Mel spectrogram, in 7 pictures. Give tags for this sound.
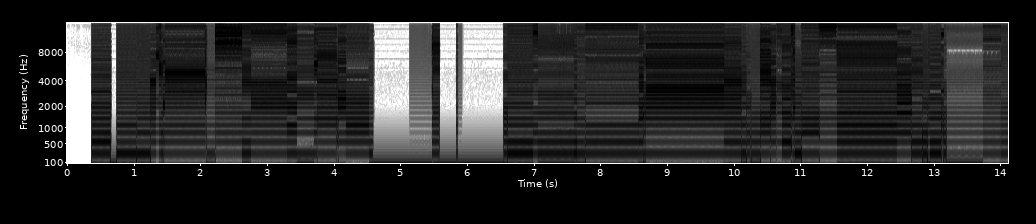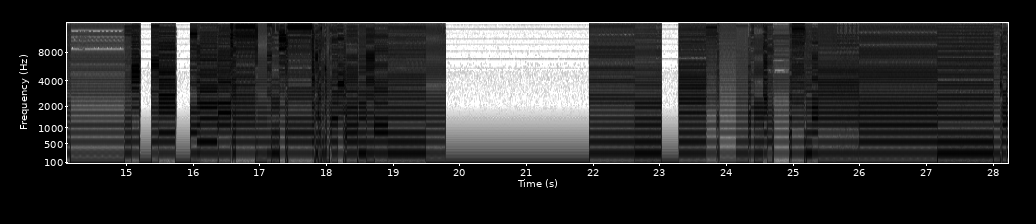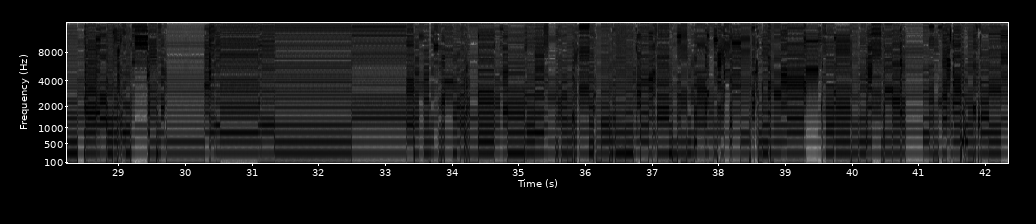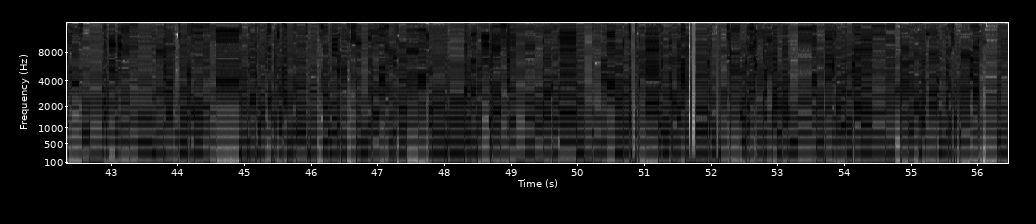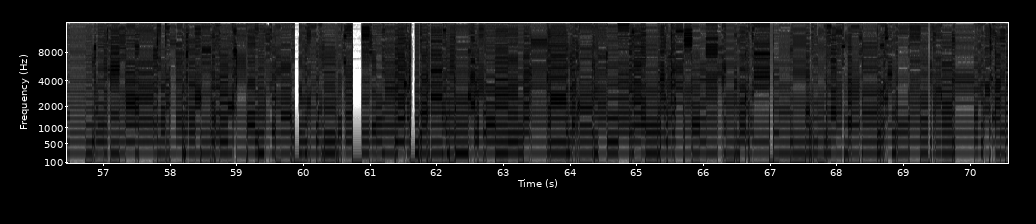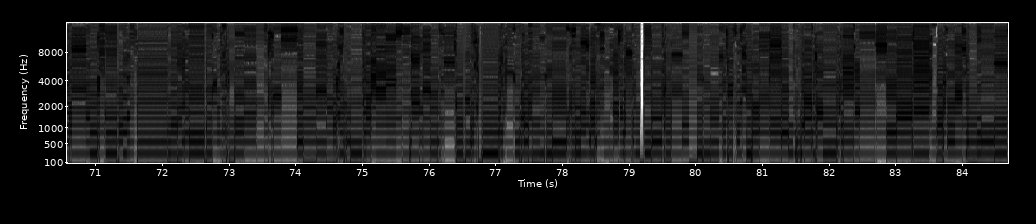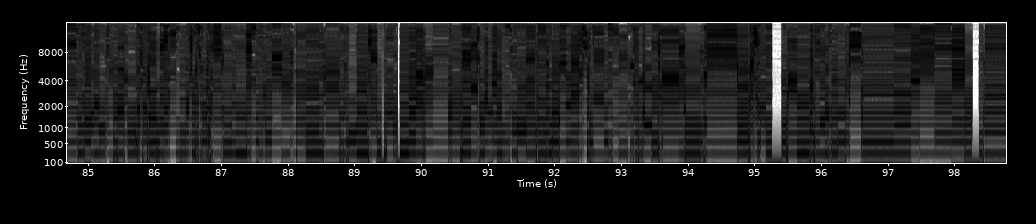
annoying audacity electronic raw processed noise data sound-experiment static raw-data computer glitch

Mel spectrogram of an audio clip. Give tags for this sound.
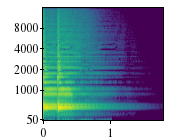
abstract alarm beep button computer digital freaky push resonancen sound-design splash typing weird

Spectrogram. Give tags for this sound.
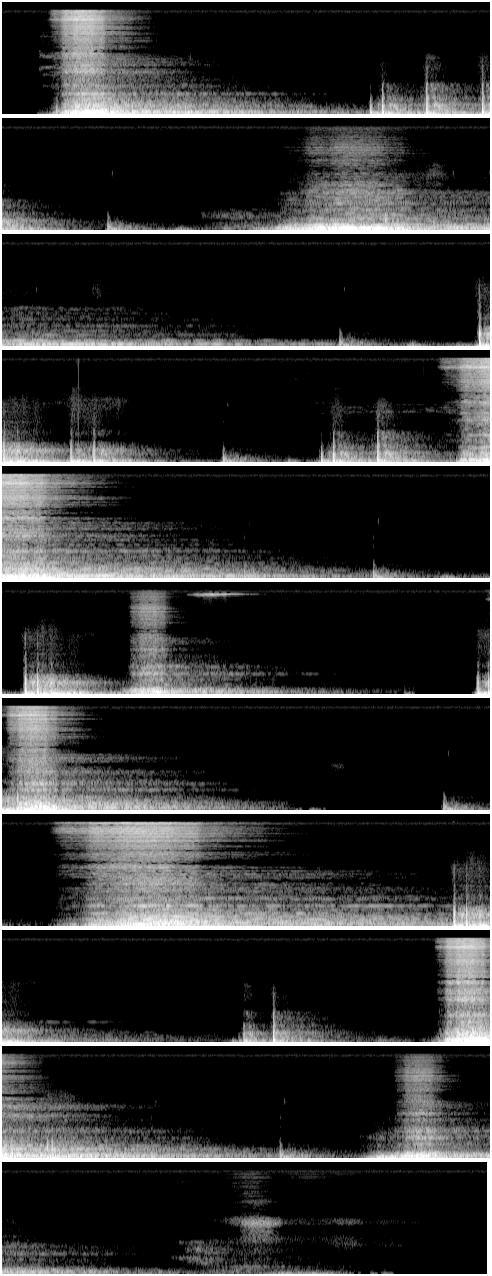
ambient background-sound creepy dark Gothic horror phantom scary spooky terror

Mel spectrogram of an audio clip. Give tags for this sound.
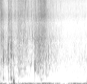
splash nature water

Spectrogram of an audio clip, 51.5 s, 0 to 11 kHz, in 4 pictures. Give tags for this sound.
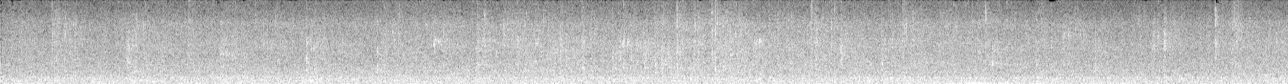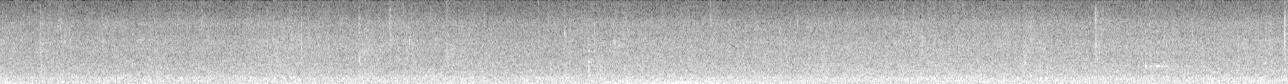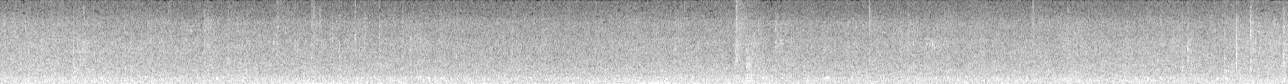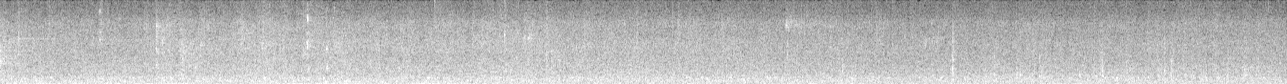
urban europe hagel corn collision korn weather zoom fall germany shower storm berlin courtyard rain thunder h2 spontaneous hail

